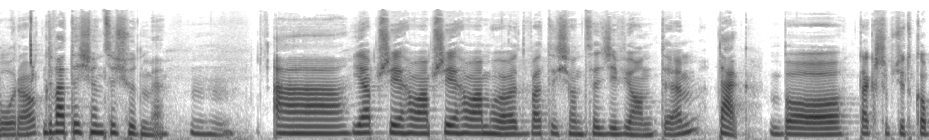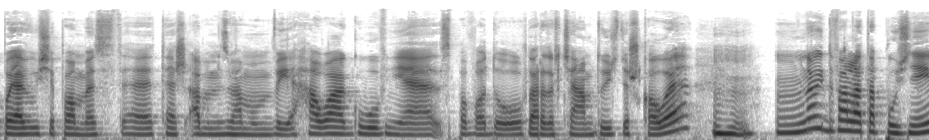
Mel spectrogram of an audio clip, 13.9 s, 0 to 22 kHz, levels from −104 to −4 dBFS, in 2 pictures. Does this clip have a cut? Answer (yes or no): yes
